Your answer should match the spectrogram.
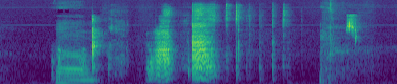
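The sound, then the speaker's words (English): A brief, low, buzzy squeak from wiping something across a table during a live show with an audience, followed by scrubbing bursts and a quick series of light clicks and taps. “I wiped something off my table, and it made a squeaky sound.”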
